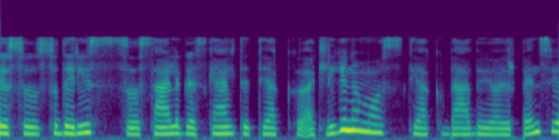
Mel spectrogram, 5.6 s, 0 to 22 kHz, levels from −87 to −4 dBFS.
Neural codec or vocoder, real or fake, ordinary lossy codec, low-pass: none; real; AAC, 48 kbps; 7.2 kHz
